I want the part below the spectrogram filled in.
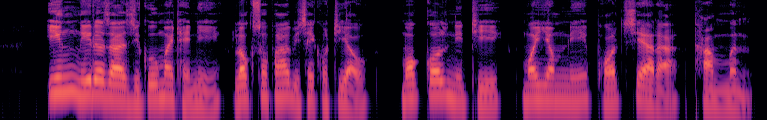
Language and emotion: Bodo, neutral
